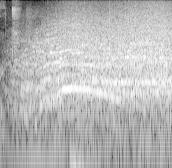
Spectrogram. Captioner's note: cheers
